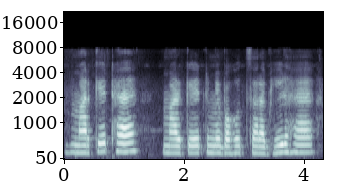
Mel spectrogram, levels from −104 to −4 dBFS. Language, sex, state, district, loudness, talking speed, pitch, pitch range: Hindi, female, Jharkhand, Garhwa, -17 LUFS, 110 wpm, 195 Hz, 190-215 Hz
